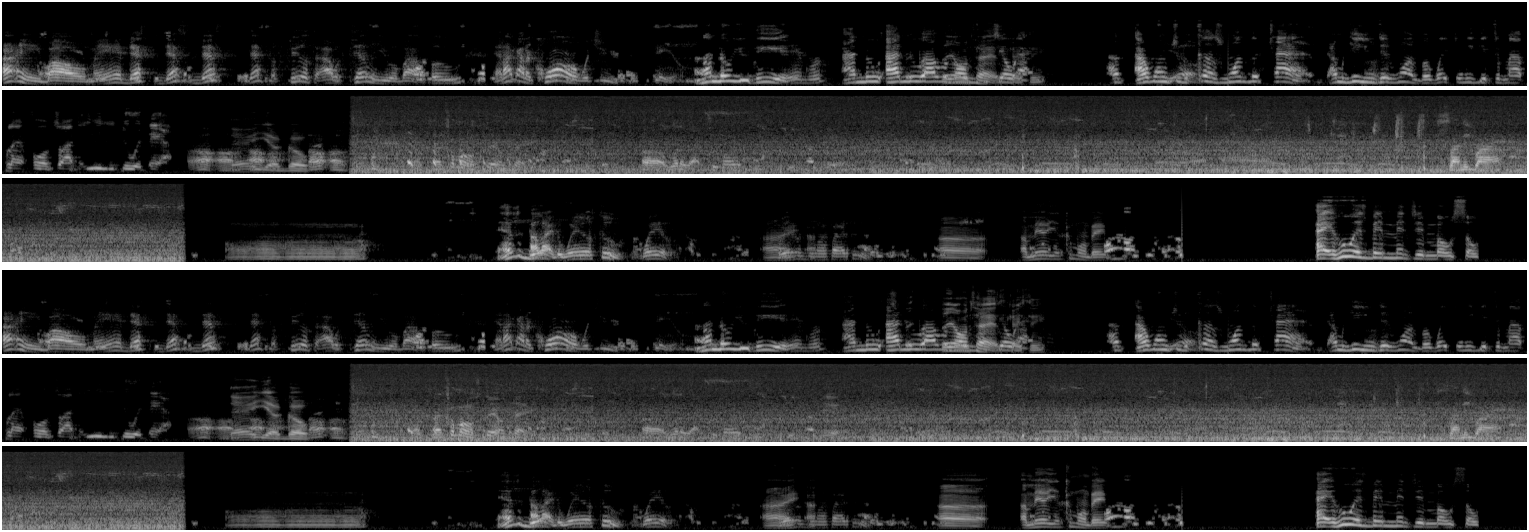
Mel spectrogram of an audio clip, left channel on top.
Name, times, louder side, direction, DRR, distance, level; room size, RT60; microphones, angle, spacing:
voice 1, 0.0-4.6 4.9-6.2 6.5-6.8 7.8-8.2 11.6-11.9 13.7-13.8 17.1-18.0 18.3-19.7 21.1-21.3 21.6-22.7 23.5-24.0 26.2-28.6 29.0-30.3 32.7-34.2 35.8-37.2 38.3-39.2, left 4 dB, 90° left, 0.8 m, -32 dB
voice 2, 2.0-2.5 3.3-3.4 3.6-3.8 4.1-4.3 4.8-4.9 6.1-6.4 6.6-7.9 8.4-10.3 11.0-16.9 18.7-18.8 19.8-20.0 20.5-21.4 22.5-23.4 24.2-24.8 25.8-26.0 28.7-28.8 31.0-31.1 34.0-34.1 35.4-35.9 37.8-38.0 39.1-39.9 41.5-42.3 43.6-45.3, left 2 dB, 70° left, 2.4 m, -30 dB
voice 3, 9.4-10.4 17.5-18.3 19.4-20.6 23.4-23.6 31.5-31.7 38.1-38.6 39.9-40.4 40.7-41.6, right 4 dB, 80° right, 0.9 m, -32 dB
sound 1, 18.7-32.3, right 1 dB, 5° right, 0.7 m, -31 dB
head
